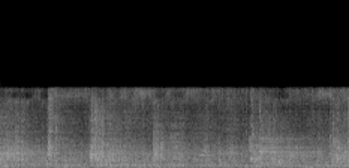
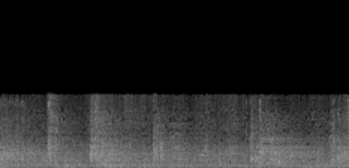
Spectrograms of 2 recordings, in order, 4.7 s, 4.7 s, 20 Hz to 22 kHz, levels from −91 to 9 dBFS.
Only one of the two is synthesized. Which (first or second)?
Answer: first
